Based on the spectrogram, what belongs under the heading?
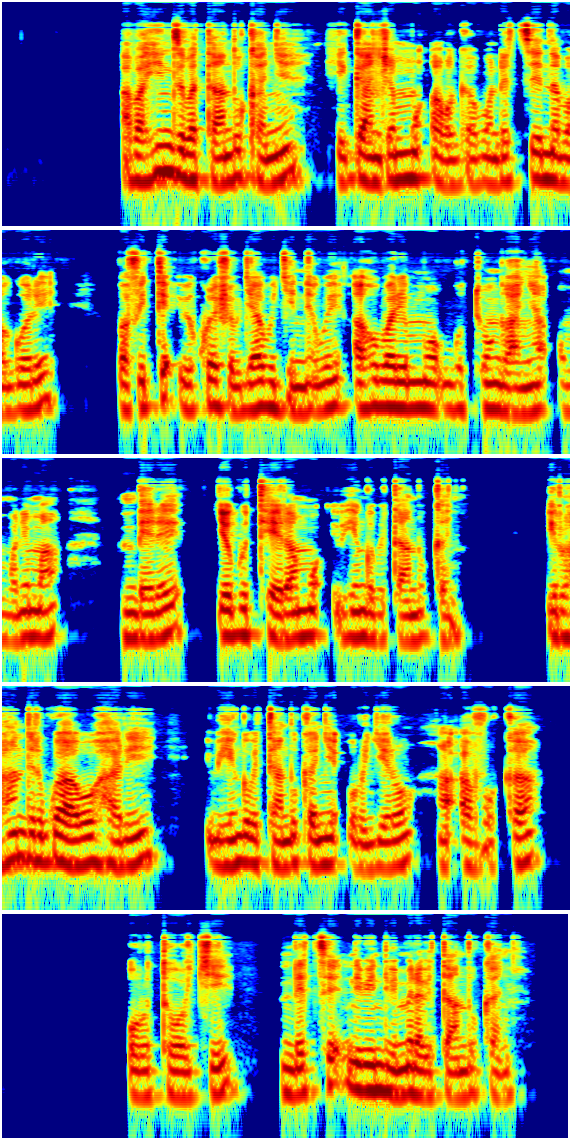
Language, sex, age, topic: Kinyarwanda, male, 18-24, agriculture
